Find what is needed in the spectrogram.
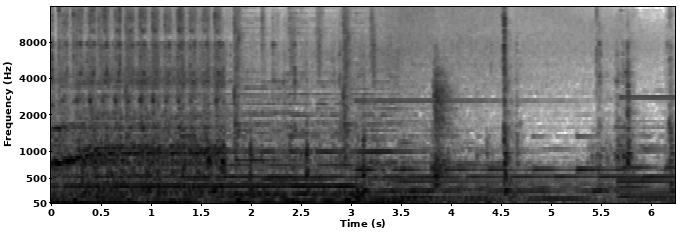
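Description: Domestic sewing machine stitching through layers of terry towelling, running fast and steadily, then easing off about four seconds in to a few separate stitches.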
